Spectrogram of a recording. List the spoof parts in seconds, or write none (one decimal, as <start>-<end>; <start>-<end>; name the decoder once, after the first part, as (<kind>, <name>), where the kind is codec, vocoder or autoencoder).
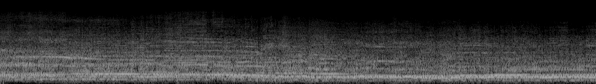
0.0-0.9 (codec, SNAC); 2.8-4.5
